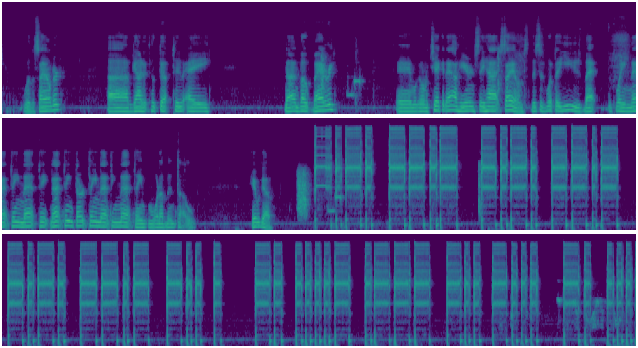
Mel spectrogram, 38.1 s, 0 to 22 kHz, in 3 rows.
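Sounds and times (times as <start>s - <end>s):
morse code buzzing tone: 6.9s - 7.3s, 18.8s - 29.8s, 30.4s - 38.0s.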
